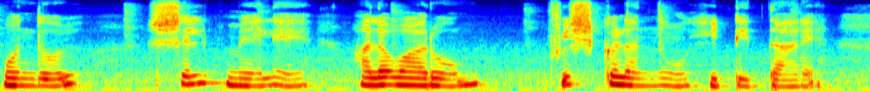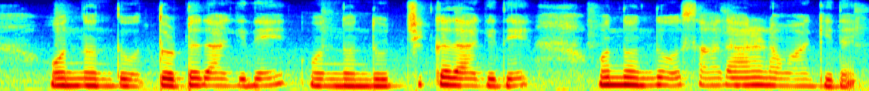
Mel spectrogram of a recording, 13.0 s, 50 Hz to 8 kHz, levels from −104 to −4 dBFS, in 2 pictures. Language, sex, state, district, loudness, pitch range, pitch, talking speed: Kannada, female, Karnataka, Bangalore, -17 LUFS, 175-195 Hz, 180 Hz, 60 wpm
